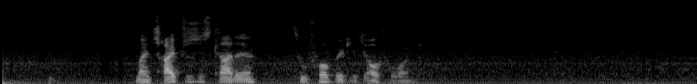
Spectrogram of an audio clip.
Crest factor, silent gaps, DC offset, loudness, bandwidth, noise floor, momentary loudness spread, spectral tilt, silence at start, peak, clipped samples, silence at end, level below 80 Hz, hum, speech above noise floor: 24 dB; none; under 0.1%; -32 LUFS; 16.5 kHz; -56 dBFS; 28 LU; -6.5 dB/octave; 0 s; -10 dBFS; under 0.1%; 0.25 s; -56 dBFS; 60 Hz at -55 dBFS; 25 dB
